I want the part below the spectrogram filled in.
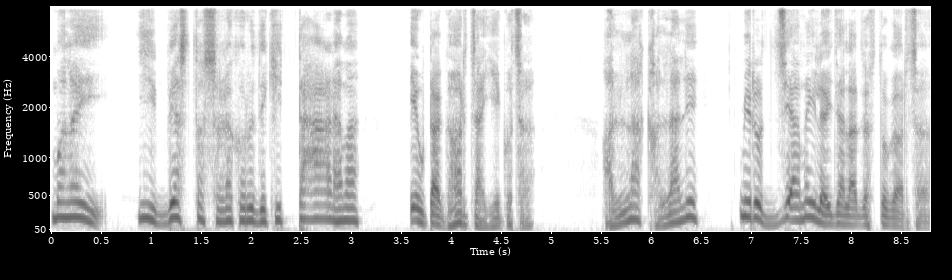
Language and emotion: Nepali, fearful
